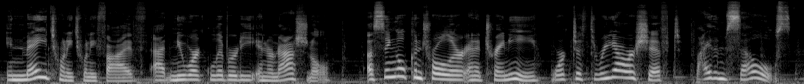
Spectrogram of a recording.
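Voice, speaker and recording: A woman's voice: mid-range voice, animated, normal speed, warm tone, faint music behind. An American woman reading scripted documentary narration as the narrator of a news feature.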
